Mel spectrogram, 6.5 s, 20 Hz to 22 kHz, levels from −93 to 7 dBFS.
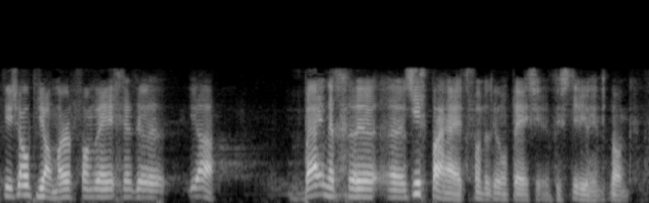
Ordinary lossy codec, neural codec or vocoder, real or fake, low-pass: none; codec, 16 kHz in and 24 kHz out, 0.6 kbps, FireRedTTS-2 codec; fake; 5.4 kHz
